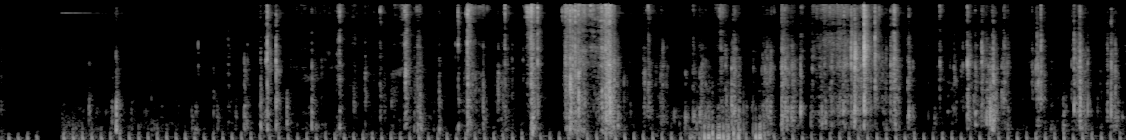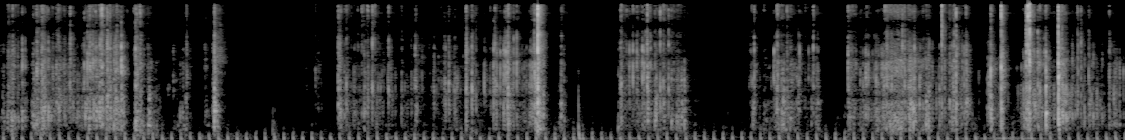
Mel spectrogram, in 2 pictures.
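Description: Toy packaging being handled and opened: irregular clicks and taps with several longer stretches of rustling.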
